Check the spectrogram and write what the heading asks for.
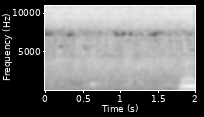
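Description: Tap water running steadily into a bathroom sink, low and even, with a brief spoken "uh" near the end.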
